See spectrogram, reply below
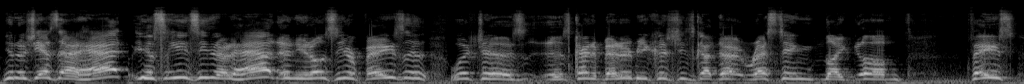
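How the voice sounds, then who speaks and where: A man voicing a rattled, drunken oddball sidekick in radio comedy, stammering and rambling excitably. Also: very high-pitched, unhurried, gravelly, heavily acted. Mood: agitated. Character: rattled, drunken, high-voiced oddball sidekick and movie critic. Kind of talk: improvised comedy radio theater.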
